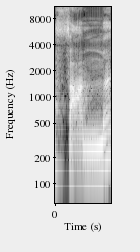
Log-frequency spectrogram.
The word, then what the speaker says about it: femme: Le frère diventa la sœur, l'homme diventa la femme, si pronuncia femme, attenzione, l'avevamo già visto.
